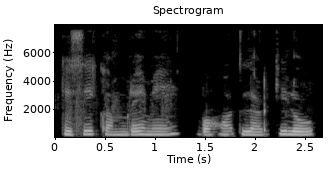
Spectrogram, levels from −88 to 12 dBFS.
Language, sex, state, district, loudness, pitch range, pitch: Hindi, female, Chhattisgarh, Balrampur, -26 LUFS, 210-230 Hz, 220 Hz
